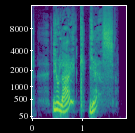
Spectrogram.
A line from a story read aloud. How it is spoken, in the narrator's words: cackling happily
